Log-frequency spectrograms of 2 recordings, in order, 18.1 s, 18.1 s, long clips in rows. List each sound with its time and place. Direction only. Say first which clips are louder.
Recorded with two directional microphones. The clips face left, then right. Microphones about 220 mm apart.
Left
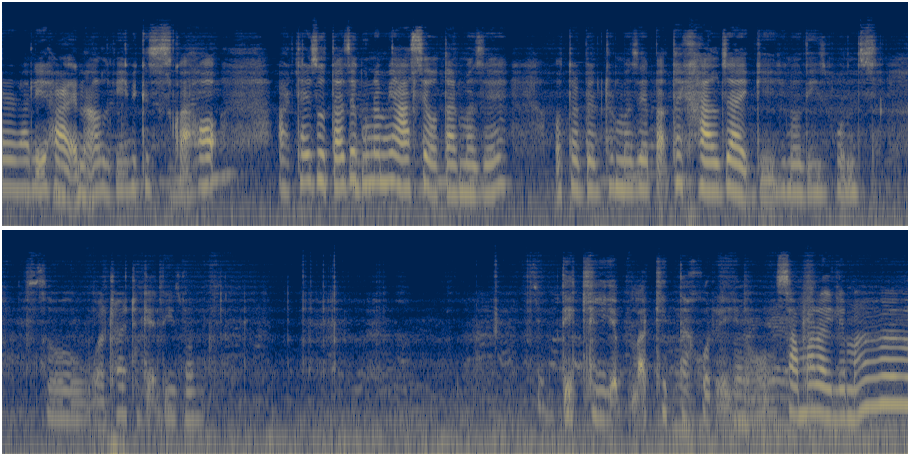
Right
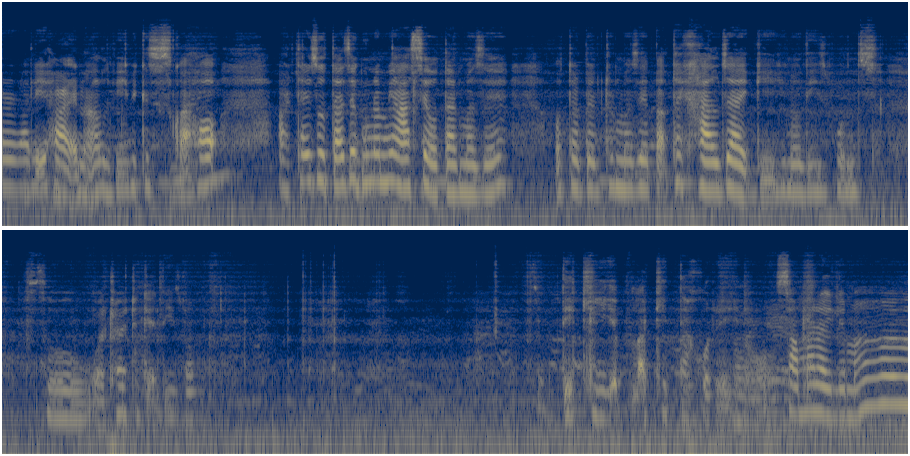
0.0 s a woman's voice: left 2 dB; 5° right (ahead or behind)
9.7 s speech: right 2 dB; 20° right (ahead or behind)
10.4 s a woman's voice: left 2 dB; 10° right (ahead or behind)
14.6 s a woman's voice: left 2 dB; 5° right (ahead or behind)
